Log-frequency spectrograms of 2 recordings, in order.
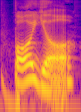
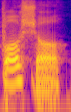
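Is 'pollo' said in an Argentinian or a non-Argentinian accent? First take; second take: non-Argentinian; Argentinian. First: It is said without the Argentinian accent. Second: It is said with an Argentinian accent.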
